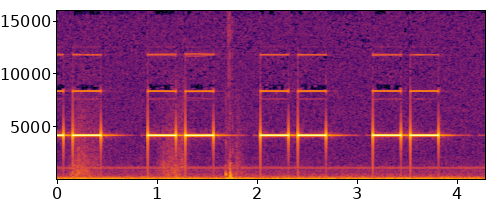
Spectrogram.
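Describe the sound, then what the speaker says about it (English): A smoke alarm in The Stanley Parable video game chirps in short, loud, high electronic beeps, arriving in paired and triple bursts with gaps between them, over a low background hum. "Is it the batteries in the smoke alarm are dead?"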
